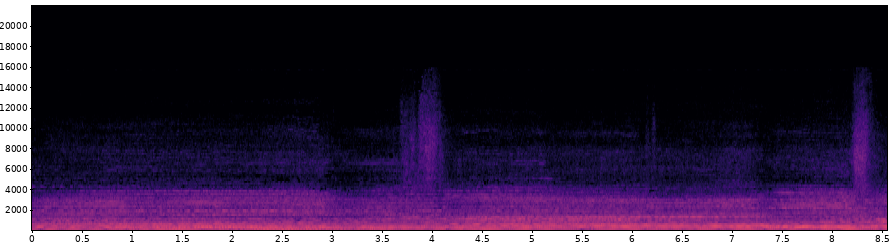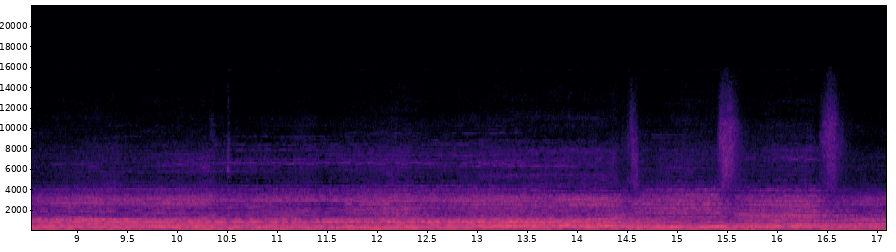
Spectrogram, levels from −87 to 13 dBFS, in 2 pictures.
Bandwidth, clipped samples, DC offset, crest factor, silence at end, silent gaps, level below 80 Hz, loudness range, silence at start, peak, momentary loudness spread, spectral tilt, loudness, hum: 14.5 kHz; under 0.1%; under 0.1%; 14 dB; 0 s; none; -66 dBFS; 4 LU; 0 s; -16 dBFS; 5 LU; -5.5 dB/octave; -32 LUFS; none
